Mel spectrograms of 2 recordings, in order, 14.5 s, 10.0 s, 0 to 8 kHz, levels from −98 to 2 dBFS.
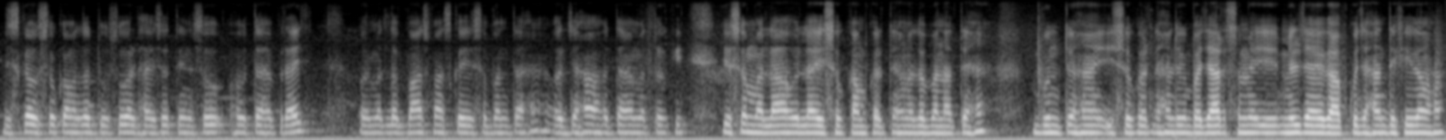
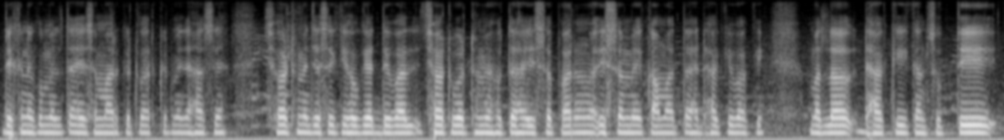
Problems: background sounds at intervals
